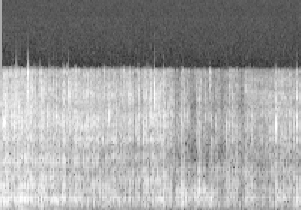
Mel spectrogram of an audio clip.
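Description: Soaked cardboard being peeled up off waterlogged worm-bin bedding: a faint wet crackling with dripping and trickling water, louder at first and dying away over the last couple of seconds.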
